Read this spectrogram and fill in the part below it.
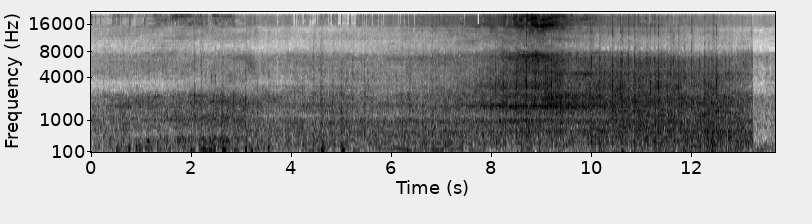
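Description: A Hornby Standard Class 2MT model locomotive runs along its track, giving a steady, faint whirring and rolling rattle with soft rail clicks that holds evenly throughout, swelling slightly midway, with no voices.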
